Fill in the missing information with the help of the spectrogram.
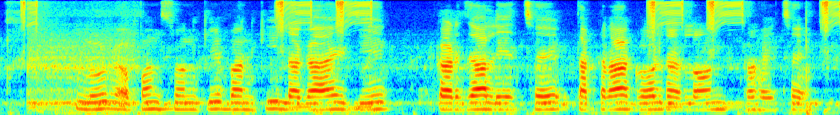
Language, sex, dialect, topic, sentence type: Maithili, male, Bajjika, banking, statement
